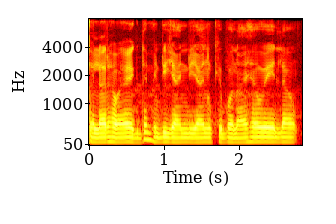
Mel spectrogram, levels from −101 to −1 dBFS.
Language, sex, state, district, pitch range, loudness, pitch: Chhattisgarhi, male, Chhattisgarh, Sarguja, 105-110 Hz, -19 LUFS, 105 Hz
